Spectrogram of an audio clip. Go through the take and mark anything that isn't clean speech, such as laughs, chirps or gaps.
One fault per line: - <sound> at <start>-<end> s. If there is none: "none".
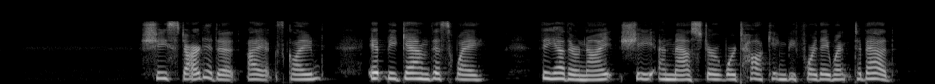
none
